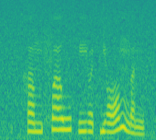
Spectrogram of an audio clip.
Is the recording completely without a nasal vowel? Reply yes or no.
yes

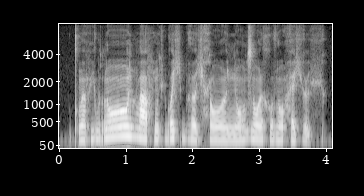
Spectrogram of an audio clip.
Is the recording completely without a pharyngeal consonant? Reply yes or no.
no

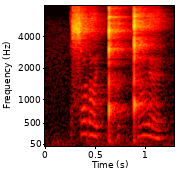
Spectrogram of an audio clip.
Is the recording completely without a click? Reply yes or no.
no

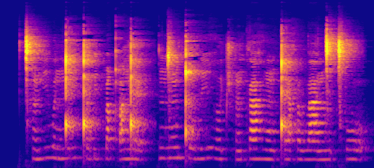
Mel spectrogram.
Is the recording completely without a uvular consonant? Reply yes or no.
no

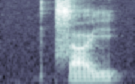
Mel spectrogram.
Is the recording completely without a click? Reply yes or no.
yes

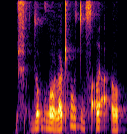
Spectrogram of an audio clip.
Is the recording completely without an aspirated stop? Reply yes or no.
no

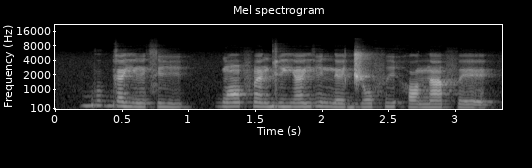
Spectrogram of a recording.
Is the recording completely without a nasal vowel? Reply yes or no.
no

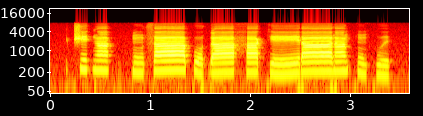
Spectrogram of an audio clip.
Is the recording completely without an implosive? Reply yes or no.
no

